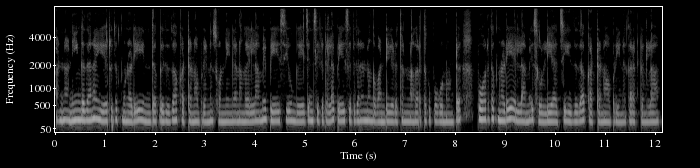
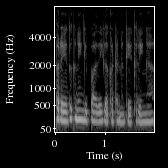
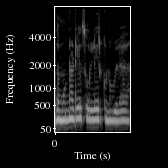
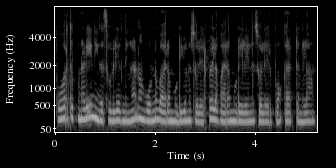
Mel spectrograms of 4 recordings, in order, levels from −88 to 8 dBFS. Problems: none marked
